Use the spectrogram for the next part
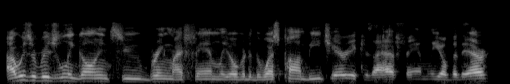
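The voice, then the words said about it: New York accent. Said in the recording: “there's no mistaking your accent ... Never knew I had an accent until I moved out of New York”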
